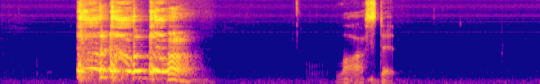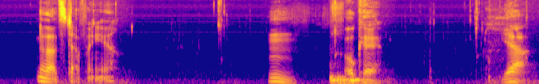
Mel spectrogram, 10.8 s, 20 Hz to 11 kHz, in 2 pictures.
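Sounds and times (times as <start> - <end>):
person coughing with something caught in the throat: 0.8 - 2.0
throat clearing: 0.8 - 2.0, 8.1 - 8.4
speech: 1.7 - 2.0, 3.4 - 4.0, 5.8 - 6.6, 8.1 - 9.3, 10.4 - 10.7.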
